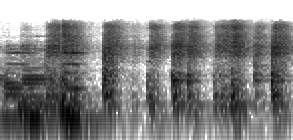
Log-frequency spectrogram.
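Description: Solo drum break on a drum kit in a hillbilly boogie record: a quick run of snare and bass-drum strokes, the loudest about half a second in, with the singing paused.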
